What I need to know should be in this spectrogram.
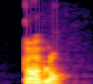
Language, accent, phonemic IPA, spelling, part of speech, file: French, France, /pɛ̃ blɑ̃/, pain blanc, noun, LL-Q150 (fra)-pain blanc.wav
- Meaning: white bread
